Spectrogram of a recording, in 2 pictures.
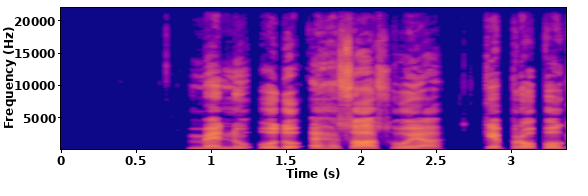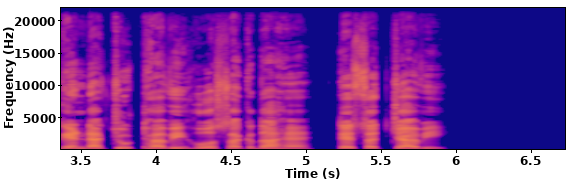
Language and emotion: Punjabi, neutral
